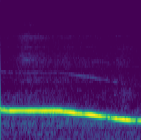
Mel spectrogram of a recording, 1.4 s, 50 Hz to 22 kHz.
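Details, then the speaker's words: Stern tape radio recorder with 1 kHz calibration tape during speed adjustment with a screwdriver: tone sits high near 1.2 kHz, tape running fast, then slides lower (down to about 600 Hz) toward 1 kHz. "Tony the other way you can hear it's very much faster it's at one point two kilohertz now"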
